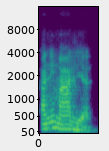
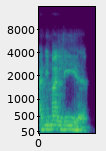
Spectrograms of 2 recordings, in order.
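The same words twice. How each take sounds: First: The stress is on the syllable ma. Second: The stress is on the syllable li. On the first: The speaker calls it right. "A tônica vai estar no anterior. E aí vocês vão pronunciar animalia" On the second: The speaker calls it wrong. "Não vão pronunciar animalia. Aí tá, tá errado"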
